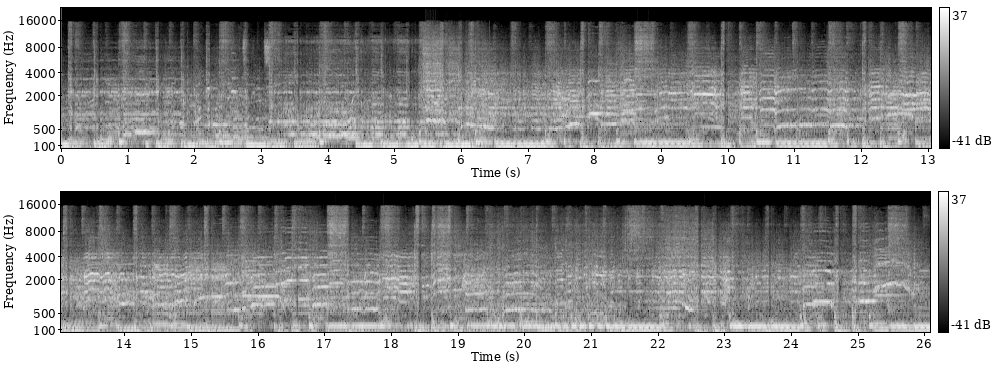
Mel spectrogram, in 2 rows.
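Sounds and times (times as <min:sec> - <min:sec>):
live rock band with singing: 0:00.0 - 0:26.0.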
